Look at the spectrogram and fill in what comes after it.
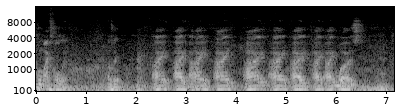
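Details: Adult male stand-up comedian who stutters, performing live on a microphone; he says his stuttering is sometimes reduced on a microphone; stuttering.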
